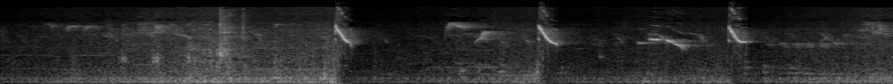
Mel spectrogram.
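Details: Prinia song for luring birds: clear, high notes dropping sharply in pitch, given singly every one to one and a half seconds, with softer chirps between and background rustle early on.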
